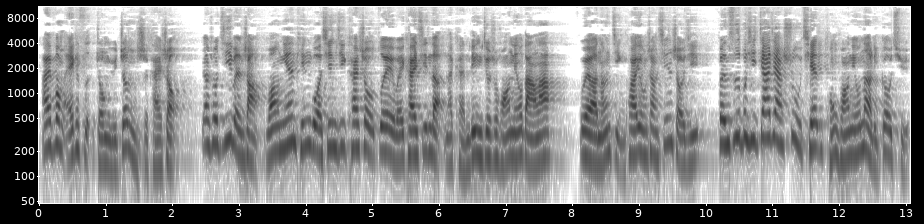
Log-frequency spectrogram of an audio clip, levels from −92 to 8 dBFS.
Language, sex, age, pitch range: Chinese, male, 10-29, 140-210 Hz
